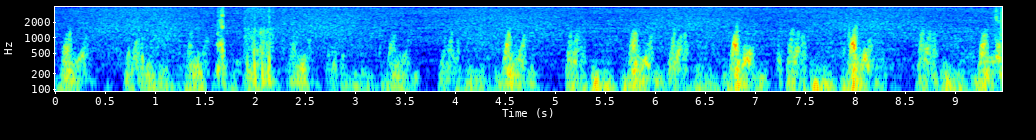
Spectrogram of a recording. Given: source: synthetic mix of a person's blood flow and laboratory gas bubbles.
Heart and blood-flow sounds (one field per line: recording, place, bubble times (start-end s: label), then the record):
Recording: Doppler ultrasound of blood flow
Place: precordium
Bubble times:
1.62-1.75 s: bubbles
1.90-2.20 s: bubbles
9.40-9.48 s: bubbles
From the record:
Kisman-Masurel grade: 222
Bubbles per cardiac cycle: several, 3 to 8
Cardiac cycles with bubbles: 10 to 50%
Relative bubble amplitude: moderate (0.250 to 0.450)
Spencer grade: 2 (many but less than half of the cardiac periods contain bubble signals, singularly or in groups)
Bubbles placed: only in the low amplitude regions of the cardiac cycle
